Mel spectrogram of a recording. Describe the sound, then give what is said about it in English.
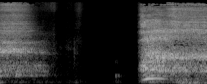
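A forceful exhale, with breath pushed out in a loud, rough, sustained hiss carrying a faint voiced hum. It comes after a softer breath that fades into a brief silence. “And so you breathe out.”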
